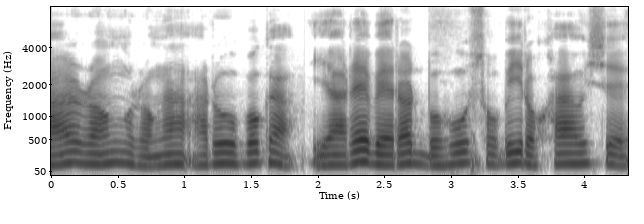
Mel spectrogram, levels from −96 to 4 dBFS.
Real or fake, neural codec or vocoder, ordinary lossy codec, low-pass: real; none; none; none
